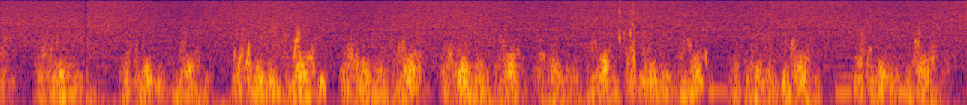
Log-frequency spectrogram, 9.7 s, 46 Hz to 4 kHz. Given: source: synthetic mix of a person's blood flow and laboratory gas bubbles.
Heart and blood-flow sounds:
Doppler ultrasound of blood flow; precordium
6.18-6.49 s: bubbles
6.94-7.11 s: bubbles
7.67-7.72 s: bubbles
From the record:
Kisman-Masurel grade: 211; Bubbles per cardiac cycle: several, 3 to 8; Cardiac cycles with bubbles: 1 to 10%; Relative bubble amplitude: barely perceptible (0.100 to 0.250); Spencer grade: 1 (occasional bubble signal discernible with the cardiac motion signal, with majority of cardiac periods free of bubbles); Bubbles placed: only in the low amplitude regions of the cardiac cycle

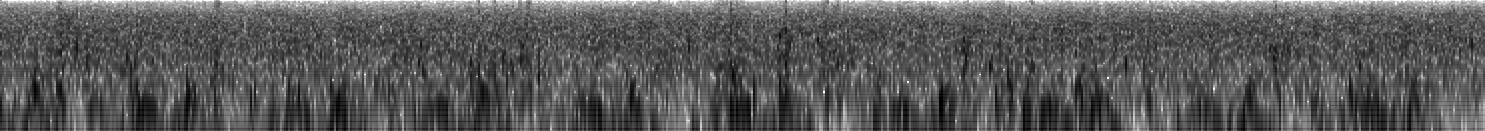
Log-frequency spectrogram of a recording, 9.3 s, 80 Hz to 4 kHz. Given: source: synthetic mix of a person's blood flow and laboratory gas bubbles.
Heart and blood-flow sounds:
Doppler ultrasound of blood flow; precordium
0.00-0.03 s: bubbles
0.13-0.66 s: bubbles
0.72-0.99 s: bubbles
1.06-1.21 s: bubbles
1.26-1.47 s: bubbles
1.52-1.64 s: bubbles
1.68-1.91 s: bubbles
2.03-2.71 s: bubbles
2.85-3.41 s: bubbles
3.86-3.95 s: bubbles
4.08-4.34 s: bubbles
4.43-5.33 s: bubbles
5.46-5.52 s: bubbles
5.95-6.48 s: bubbles
6.67-7.07 s: bubbles
7.11-7.25 s: bubbles
7.71-7.79 s: bubbles
7.88-8.25 s: bubbles
8.39-8.64 s: bubbles
8.75-8.95 s: bubbles
9.16-9.25 s: bubbles
From the record:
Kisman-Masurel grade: 342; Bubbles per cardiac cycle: rolling drumbeat, 9 or more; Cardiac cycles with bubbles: 100%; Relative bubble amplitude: moderate (0.250 to 0.450); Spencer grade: 3 (all of the cardiac periods contain showers or single bubble signals, but not dominating or overriding the cardiac motion signals); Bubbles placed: anywhere in the cardiac cycle

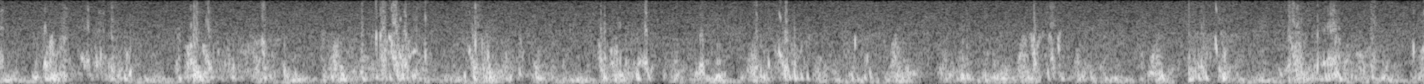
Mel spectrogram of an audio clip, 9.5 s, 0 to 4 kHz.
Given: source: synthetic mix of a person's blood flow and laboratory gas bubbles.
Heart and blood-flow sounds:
Doppler ultrasound of blood flow; precordium
0.00-0.07 s: bubbles
0.19-0.91 s: bubbles
1.23-2.01 s: bubbles
2.15-2.88 s: bubbles
3.06-3.65 s: bubbles
3.96-4.38 s: bubbles
4.41-4.46 s: bubbles
4.62-4.86 s: bubbles
5.00-5.43 s: bubbles
5.62-5.86 s: bubbles
6.34-6.80 s: bubbles
6.84-7.42 s: bubbles
7.70-7.79 s: bubbles
7.93-8.25 s: bubbles
8.49-9.29 s: bubbles
9.40-9.50 s: bubbles
From the record:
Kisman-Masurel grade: 342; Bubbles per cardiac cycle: rolling drumbeat, 9 or more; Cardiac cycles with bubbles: 100%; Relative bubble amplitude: moderate (0.250 to 0.450); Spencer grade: 3 (all of the cardiac periods contain showers or single bubble signals, but not dominating or overriding the cardiac motion signals); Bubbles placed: anywhere in the cardiac cycle

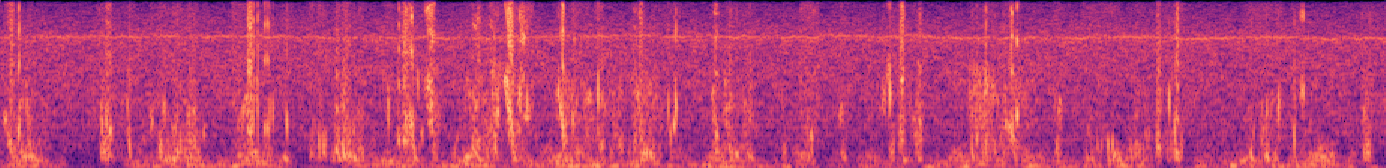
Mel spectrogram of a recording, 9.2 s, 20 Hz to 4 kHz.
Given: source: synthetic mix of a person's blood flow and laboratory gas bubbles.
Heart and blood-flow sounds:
Doppler ultrasound of blood flow; precordium
0.00-0.32 s: bubbles
0.65-0.91 s: bubbles
0.99-1.41 s: bubbles
1.54-1.97 s: bubbles
2.05-2.45 s: bubbles
2.56-2.96 s: bubbles
3.10-3.56 s: bubbles
3.69-4.54 s: bubbles
4.73-5.06 s: bubbles
5.20-5.26 s: bubbles
5.33-5.46 s: bubbles
5.58-5.67 s: bubbles
5.87-6.17 s: bubbles
6.44-6.93 s: bubbles
7.01-7.13 s: bubbles
7.21-7.47 s: bubbles
7.50-7.91 s: bubbles
8.30-8.57 s: bubbles
8.60-8.71 s: bubbles
9.06-9.17 s: bubbles
9.21-9.25 s: bubbles
From the record:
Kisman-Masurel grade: 243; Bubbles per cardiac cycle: several, 3 to 8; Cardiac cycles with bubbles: 100%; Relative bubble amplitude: loud (0.450 to 0.775); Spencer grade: 3 (all of the cardiac periods contain showers or single bubble signals, but not dominating or overriding the cardiac motion signals); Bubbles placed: anywhere in the cardiac cycle

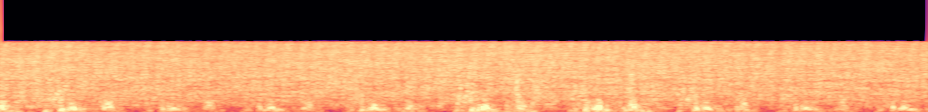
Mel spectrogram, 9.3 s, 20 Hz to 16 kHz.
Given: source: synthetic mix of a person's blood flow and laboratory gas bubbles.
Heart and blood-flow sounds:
Doppler ultrasound of blood flow; precordium
no bubbles
From the record:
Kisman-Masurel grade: 000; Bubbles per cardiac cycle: 0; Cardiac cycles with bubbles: 0%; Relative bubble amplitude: no bubbles discernible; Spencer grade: 0 (complete lack of bubble signals)

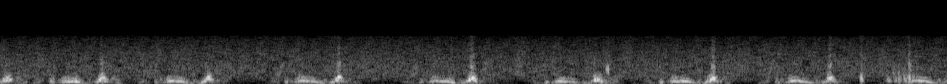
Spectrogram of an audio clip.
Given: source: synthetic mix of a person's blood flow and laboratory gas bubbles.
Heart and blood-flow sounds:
Doppler ultrasound of blood flow; precordium
6.05-6.12 s: bubbles
8.59-8.66 s: bubbles
8.86-9.12 s: bubbles
From the record:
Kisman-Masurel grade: 123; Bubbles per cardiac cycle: 1 to 2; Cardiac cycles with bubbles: 10 to 50%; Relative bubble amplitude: loud (0.450 to 0.775); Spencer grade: 2 (many but less than half of the cardiac periods contain bubble signals, singularly or in groups); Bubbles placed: only in the low amplitude regions of the cardiac cycle

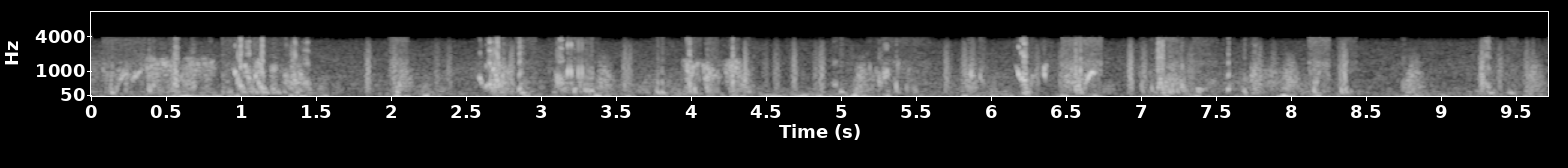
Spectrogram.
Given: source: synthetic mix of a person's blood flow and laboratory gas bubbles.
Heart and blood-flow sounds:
Doppler ultrasound of blood flow; subclavian vein
0.07-0.83 s: bubbles
0.87-1.48 s: bubbles
1.98-2.12 s: bubbles
2.56-2.79 s: bubbles
2.82-2.97 s: bubbles
3.04-3.39 s: bubbles
3.73-3.86 s: bubbles
3.93-4.43 s: bubbles
4.94-5.07 s: bubbles
5.17-5.61 s: bubbles
5.83-5.97 s: bubbles
6.15-6.41 s: bubbles
6.47-6.74 s: bubbles
6.98-7.52 s: bubbles
7.54-7.63 s: bubbles
7.66-7.80 s: bubbles
8.12-8.26 s: bubbles
8.30-8.44 s: bubbles
8.73-8.78 s: bubbles
9.24-9.40 s: bubbles
9.43-9.52 s: bubbles
From the record:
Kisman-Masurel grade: 243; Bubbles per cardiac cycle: several, 3 to 8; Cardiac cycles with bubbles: 100%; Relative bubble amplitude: loud (0.450 to 0.775); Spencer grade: 3 (all of the cardiac periods contain showers or single bubble signals, but not dominating or overriding the cardiac motion signals); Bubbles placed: anywhere in the cardiac cycle

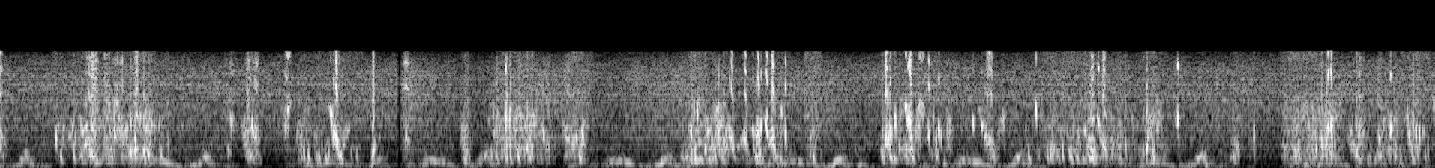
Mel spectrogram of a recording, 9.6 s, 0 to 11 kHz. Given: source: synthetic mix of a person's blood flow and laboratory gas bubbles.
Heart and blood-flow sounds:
Doppler ultrasound of blood flow; precordium
0.00-0.07 s: bubbles
0.35-1.16 s: bubbles
1.52-1.76 s: bubbles
1.89-2.43 s: bubbles
2.46-2.54 s: bubbles
2.69-2.77 s: bubbles
3.06-3.17 s: bubbles
3.25-3.97 s: bubbles
4.54-5.28 s: bubbles
5.37-5.49 s: bubbles
5.85-6.38 s: bubbles
6.47-6.73 s: bubbles
6.83-7.81 s: bubbles
7.83-7.91 s: bubbles
8.19-8.29 s: bubbles
8.33-8.41 s: bubbles
8.54-9.57 s: bubbles
From the record:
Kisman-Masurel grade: 444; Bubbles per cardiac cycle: continuous sound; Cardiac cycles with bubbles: 100%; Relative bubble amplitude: maximal (0.775 to 0.999); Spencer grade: 4 (maximum detectable bubble signal sounding continuously throughout systole and diastole of every cardiac period, and overriding the amplitude of the normal cardiac signals); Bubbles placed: only in the low amplitude regions of the cardiac cycle

